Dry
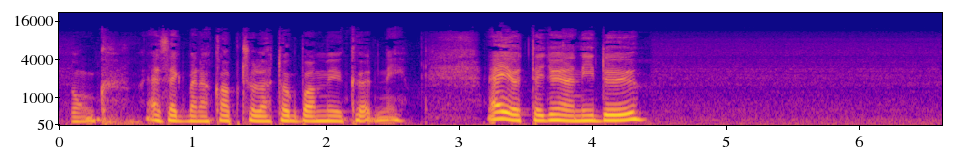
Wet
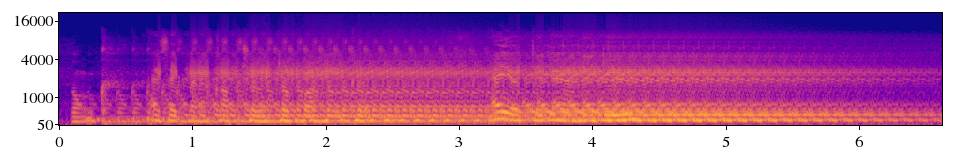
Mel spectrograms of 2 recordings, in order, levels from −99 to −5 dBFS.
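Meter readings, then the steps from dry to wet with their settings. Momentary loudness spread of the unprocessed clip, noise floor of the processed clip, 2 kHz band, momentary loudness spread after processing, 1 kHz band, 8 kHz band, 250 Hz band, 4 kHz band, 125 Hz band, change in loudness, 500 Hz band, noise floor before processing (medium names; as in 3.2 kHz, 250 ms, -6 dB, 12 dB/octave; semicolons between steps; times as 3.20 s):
12 LU, -40 dBFS, -0.5 dB, 13 LU, -4.0 dB, no reading, -3.5 dB, +0.5 dB, -4.5 dB, -5.0 dB, -4.0 dB, -52 dBFS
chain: rattle on loud lows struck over -21 dBFS, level -20 dBFS; echo with a slow build-up 113 ms, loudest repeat 5, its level -6.5 dB; trim -8.5 dB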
